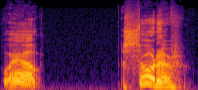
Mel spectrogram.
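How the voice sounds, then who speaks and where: A man voicing a brash, excitable, bossy female furry creature in a storybook, loud and exclaiming. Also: high voice, drawn-out words, vocal fry, no room sound, studio quality, voice pushed up, full character voice. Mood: brash, casual.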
